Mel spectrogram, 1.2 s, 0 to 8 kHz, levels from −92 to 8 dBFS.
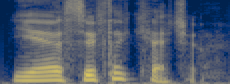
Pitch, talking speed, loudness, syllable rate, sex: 150 Hz, 210 wpm, -16 LUFS, 5.3 syllables/s, male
